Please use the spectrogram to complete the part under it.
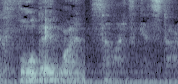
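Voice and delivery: soft whispered start; whispering. Real, not acted. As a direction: breathe the words out. Unvoiced softly.

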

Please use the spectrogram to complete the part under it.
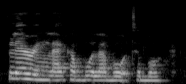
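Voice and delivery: plain reading voice

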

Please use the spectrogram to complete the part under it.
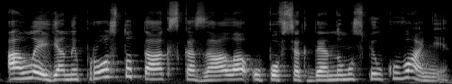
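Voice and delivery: normal talking voice

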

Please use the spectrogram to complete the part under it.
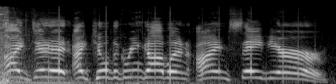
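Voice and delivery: high, loud victory shout; hammed-up hero celebrating the win; triumphant cheer. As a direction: crow over the beaten villain. Triumph after kill.

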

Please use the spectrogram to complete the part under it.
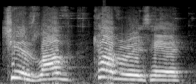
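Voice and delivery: put-on chirpy British accent, high and loud. Assistant suddenly cheering her boss in a British accent. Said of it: "I don't know why it's gone British".

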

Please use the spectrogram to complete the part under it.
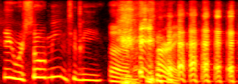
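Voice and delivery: high-pitched mimicry of a friend; mock-plaintive high voice; Lucy. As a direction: echo the friend's complaint in a high put-on voice. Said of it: "that's how she sounds".

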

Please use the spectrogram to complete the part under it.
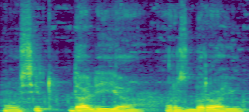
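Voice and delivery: ordinary talk

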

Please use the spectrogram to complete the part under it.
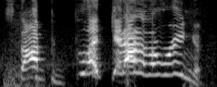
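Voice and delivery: high, very loud yell; exasperated shout. Real, not acted. Player ordering wrestler out of the ring, exasperated shout. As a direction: yell at them to clear out. Yelling at game characters to stop.

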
